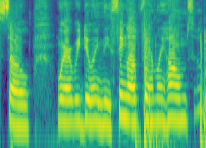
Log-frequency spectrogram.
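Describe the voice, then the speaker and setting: The recording is very clean with a silent background and a dry, close sound with no echo, and the speaker's intonation stays fairly even. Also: woman. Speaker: resident speaking at public comment. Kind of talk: public comment at city council meeting. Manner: fast.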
